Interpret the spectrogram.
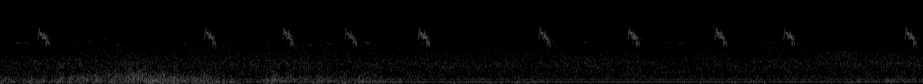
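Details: Osprey at its nest, recorded by a nest camera on the morning of 11 June 2015 while looking for and catching fish, giving short, sharp, high whistled chirps spaced about a second apart over steady wind and rumble.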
